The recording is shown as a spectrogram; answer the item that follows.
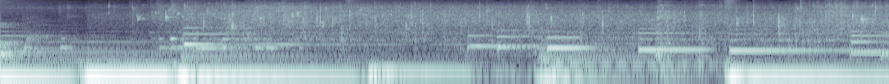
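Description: Diced onions sizzling as they are tipped into hot pork lard in a pot, a steady fine hiss that starts just after the opening. Background music with a deep bass line plays throughout.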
